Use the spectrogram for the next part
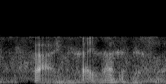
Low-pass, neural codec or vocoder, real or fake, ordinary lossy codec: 3.6 kHz; codec, 24 kHz, 0.9 kbps, WavTokenizer, small release; fake; Opus, 16 kbps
